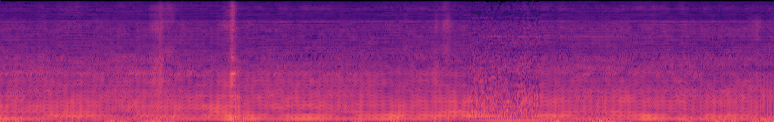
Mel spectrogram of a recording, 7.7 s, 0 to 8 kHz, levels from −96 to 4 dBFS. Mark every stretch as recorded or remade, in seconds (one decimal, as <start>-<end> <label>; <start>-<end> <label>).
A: 0.0-4.7 remade; 4.7-5.4 recorded; 5.4-7.7 remade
